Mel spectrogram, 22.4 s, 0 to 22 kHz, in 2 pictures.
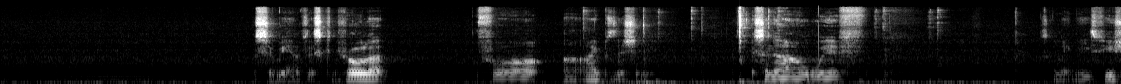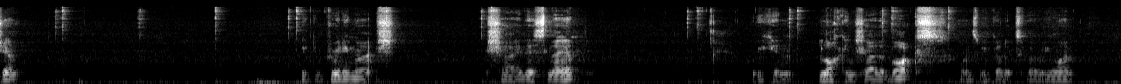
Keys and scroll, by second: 6.4 space.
